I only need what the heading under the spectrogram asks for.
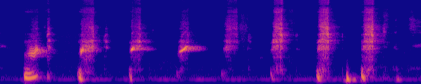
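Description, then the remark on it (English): A duck call blown with pressurized air, extending a quack out in a steady run of about eight short, raspy quacks, each a quick honking burst, loud with no talking. “So that's a quack, extending a quack out.”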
